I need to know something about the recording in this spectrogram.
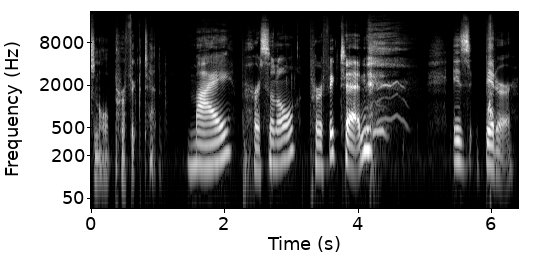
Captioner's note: laughing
